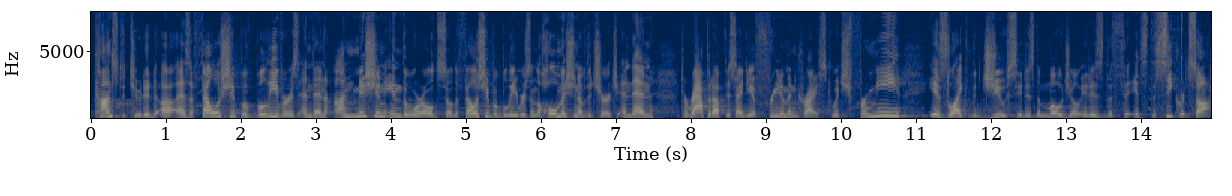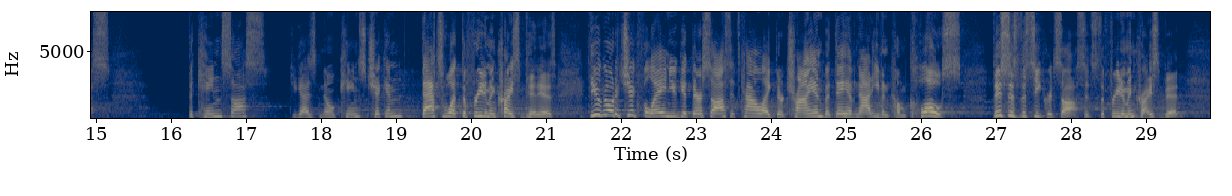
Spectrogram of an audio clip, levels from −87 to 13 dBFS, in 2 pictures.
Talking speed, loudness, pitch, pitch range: 220 wpm, -32 LUFS, 215 Hz, 185-240 Hz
